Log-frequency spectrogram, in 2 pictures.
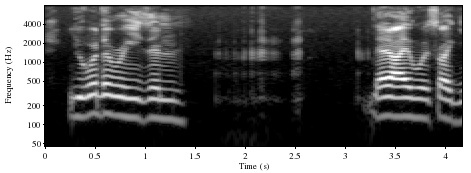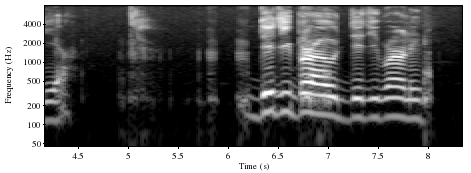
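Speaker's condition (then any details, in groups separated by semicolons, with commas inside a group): Cerebral palsy; voice sounds different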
